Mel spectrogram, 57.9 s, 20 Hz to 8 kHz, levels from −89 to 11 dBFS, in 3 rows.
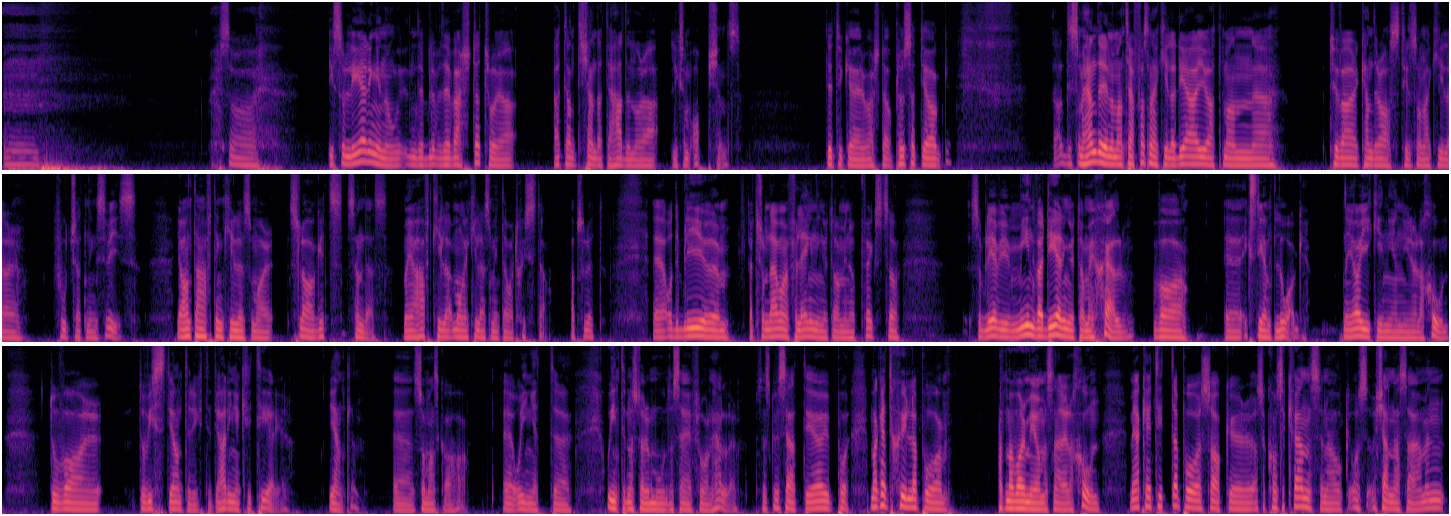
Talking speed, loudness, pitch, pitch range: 185 wpm, -28 LUFS, 120 Hz, 110-130 Hz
